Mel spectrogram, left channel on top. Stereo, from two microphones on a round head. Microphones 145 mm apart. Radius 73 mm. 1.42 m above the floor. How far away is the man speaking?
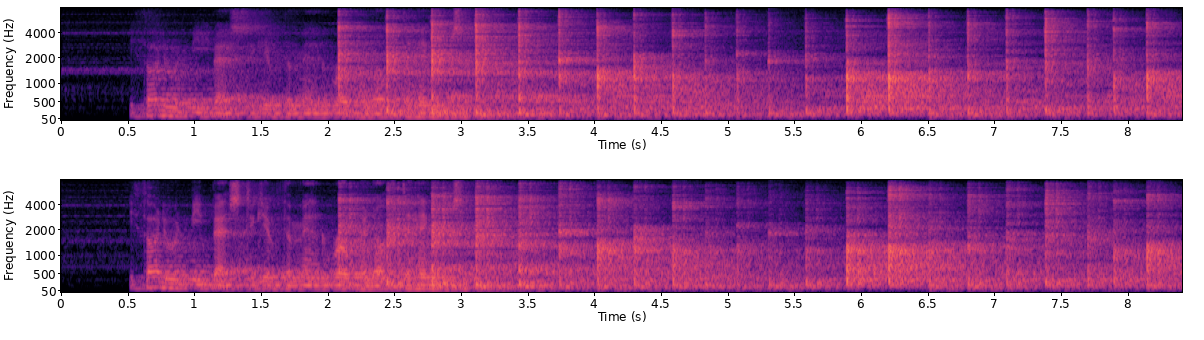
About 2 m.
